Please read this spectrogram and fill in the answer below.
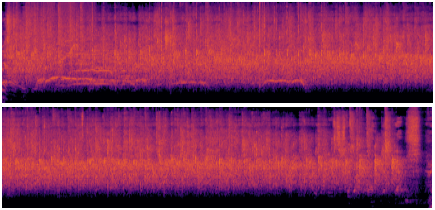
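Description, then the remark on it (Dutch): Sustained audience applause, a dense steady wash of many hands clapping for about seventeen seconds, staying loud throughout before tapering at the very end, with a few faint voices mixed in, at the close of an event where a Zilveren Griffel award was presented. “Dankjewel voor het mooie applaus.”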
